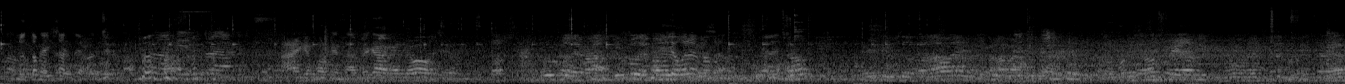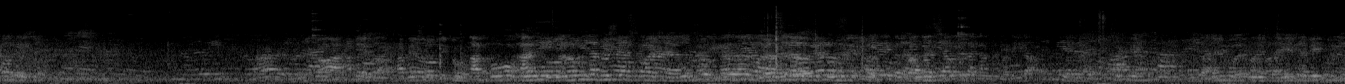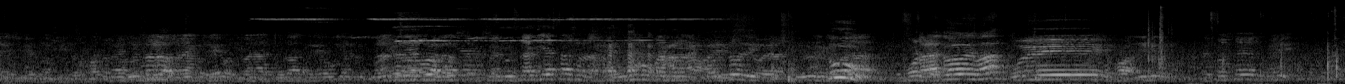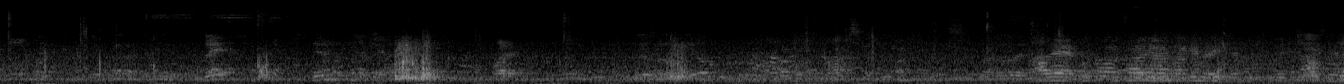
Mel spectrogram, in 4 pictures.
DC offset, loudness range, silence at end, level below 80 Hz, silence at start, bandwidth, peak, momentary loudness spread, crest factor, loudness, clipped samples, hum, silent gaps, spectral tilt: under 0.1%; 11 LU; 0 s; -66 dBFS; 0 s; 16.5 kHz; -18 dBFS; 13 LU; 20 dB; -39 LUFS; under 0.1%; none; none; -3.5 dB/octave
